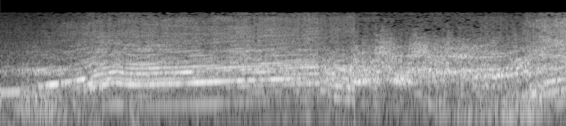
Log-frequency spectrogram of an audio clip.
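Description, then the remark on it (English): The Minutemen truck's engine revs loudly and hard, its pitch climbing steadily for a few seconds and then roughening into a sustained roar, with no voices. “They give it their revs.”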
